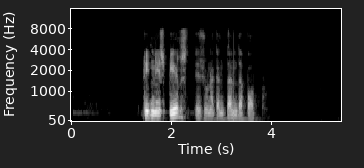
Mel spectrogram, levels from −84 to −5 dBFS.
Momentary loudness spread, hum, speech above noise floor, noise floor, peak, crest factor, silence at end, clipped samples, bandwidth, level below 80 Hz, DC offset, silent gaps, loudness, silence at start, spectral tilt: 18 LU; none; over 69 dB; under -90 dBFS; -4 dBFS; 22 dB; 1.75 s; under 0.1%; 8.2 kHz; -62 dBFS; under 0.1%; none; -21 LUFS; 1.45 s; -6.5 dB/octave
